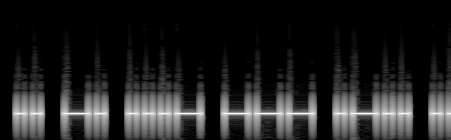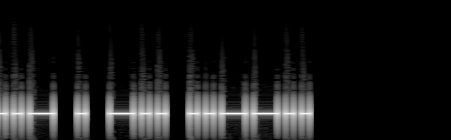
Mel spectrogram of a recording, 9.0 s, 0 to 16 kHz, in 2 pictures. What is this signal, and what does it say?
Morse code, heard as a keyed tone, about 15 wpm, 700 Hz. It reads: INVOLVED?
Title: Sentences from Top 1000 Words - Review Part 5 - 15wpm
